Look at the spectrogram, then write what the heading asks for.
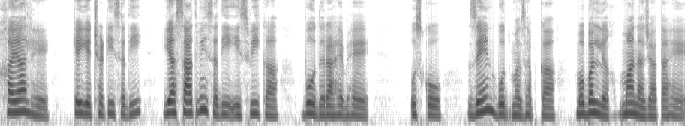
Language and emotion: Urdu, neutral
